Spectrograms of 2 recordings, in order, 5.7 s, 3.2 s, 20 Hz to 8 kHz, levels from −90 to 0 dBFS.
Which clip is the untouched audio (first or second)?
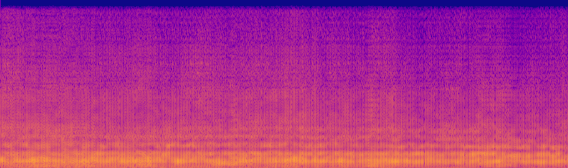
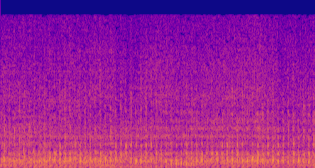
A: second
